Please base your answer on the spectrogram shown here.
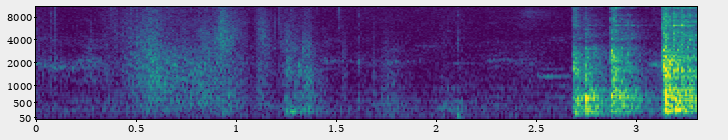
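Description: A metal tiffin box used for steaming tangra fish with lati is pried open in a kitchen, with soft scraping and then two sharp clanking metallic bursts near the end.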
